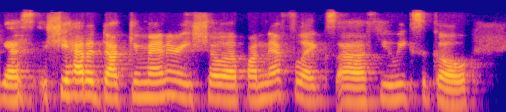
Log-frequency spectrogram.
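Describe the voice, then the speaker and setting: Speaking at a moderate pace over a quiet background, a woman with a plain, everyday voice keeps a medium pitch and fairly even intonation. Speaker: podcast host and trauma life coach. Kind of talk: casual interview chat.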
